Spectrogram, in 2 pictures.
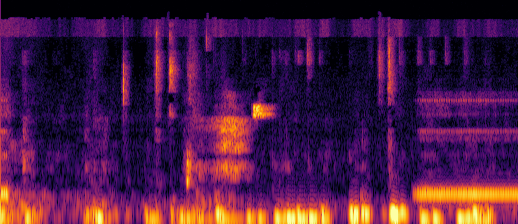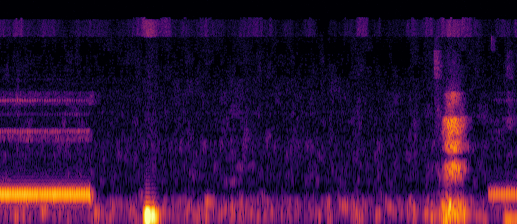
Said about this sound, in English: Pick up the fucking phone.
